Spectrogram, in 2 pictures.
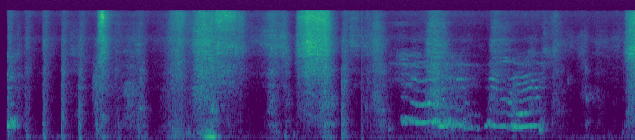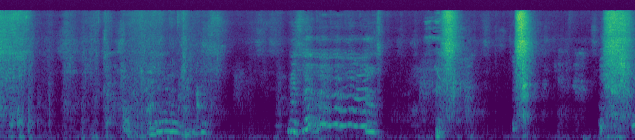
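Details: Golden retrievers, one named Rudy, play fighting indoors in bed: wavering, whiny growl-moans come in two bouts, with thumps, rustling bedding, heavy breathing and a person's voice near the end.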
